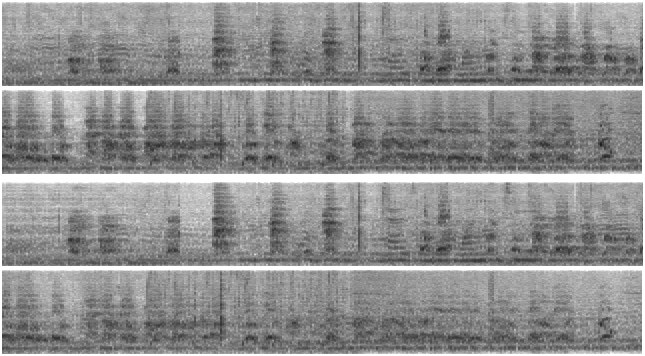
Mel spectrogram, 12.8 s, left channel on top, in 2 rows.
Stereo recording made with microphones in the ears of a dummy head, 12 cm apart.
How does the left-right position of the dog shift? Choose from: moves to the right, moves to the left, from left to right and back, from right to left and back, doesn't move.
moves to the left.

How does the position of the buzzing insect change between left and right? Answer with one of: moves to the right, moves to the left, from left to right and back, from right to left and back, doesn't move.
from left to right and back.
